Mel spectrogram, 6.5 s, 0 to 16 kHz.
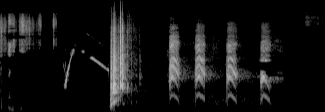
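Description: Comic sound effects: a whistle sliding up and then down, a sharp crash, and then four crow caws about 0.6 s apart.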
